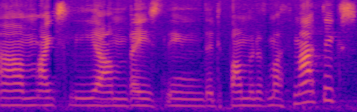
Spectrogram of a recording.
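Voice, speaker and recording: A woman with a Greek accent talks at a very fast pace. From Greece, island of Kos. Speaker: PhD student in mathematics, conference speaker. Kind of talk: tech meetup talk. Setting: stage with live audience.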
